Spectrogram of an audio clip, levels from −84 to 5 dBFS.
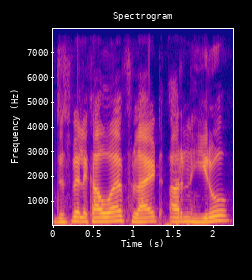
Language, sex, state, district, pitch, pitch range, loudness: Hindi, male, Uttar Pradesh, Shamli, 170 Hz, 160-185 Hz, -12 LUFS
